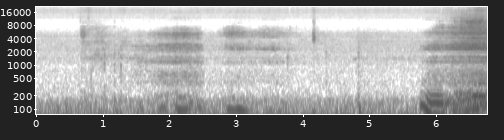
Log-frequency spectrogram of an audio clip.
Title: snoring in the car he was alot louder once I started recording he got quiter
